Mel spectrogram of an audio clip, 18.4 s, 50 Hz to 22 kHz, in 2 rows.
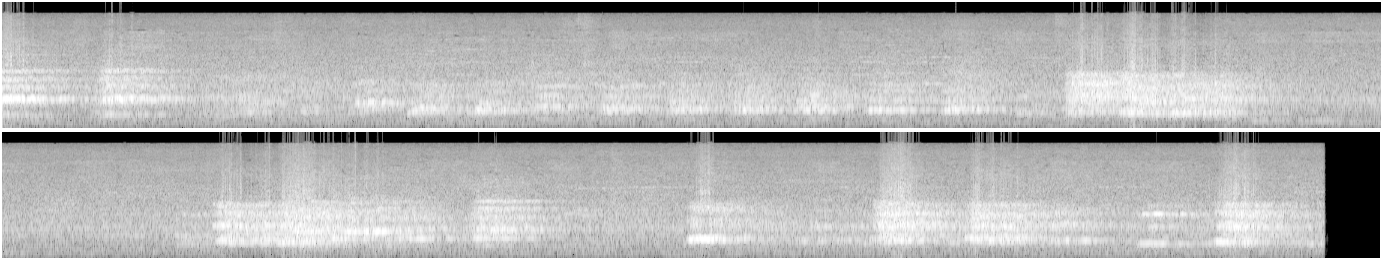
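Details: Barking at a dog lot on June 14, 2019: loud harmonic barks come in irregular bursts, some short and some drawn out, separated by quieter stretches with a constant hiss behind them.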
